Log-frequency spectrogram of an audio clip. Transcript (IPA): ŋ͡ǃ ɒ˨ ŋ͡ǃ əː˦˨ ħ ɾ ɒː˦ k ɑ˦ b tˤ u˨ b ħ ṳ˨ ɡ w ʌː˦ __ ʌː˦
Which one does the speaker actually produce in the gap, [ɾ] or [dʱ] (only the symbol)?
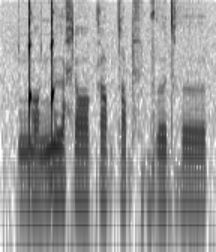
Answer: dʱ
